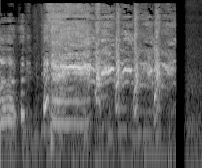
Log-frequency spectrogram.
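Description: A person laughing loudly for about two and a half seconds; it cuts off abruptly, leaving faint room tone.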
